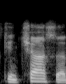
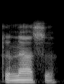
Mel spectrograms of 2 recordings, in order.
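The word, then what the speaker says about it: Kinshasa: names so so funny it's kinasa not canasa yeah I have a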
